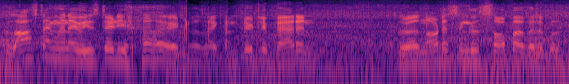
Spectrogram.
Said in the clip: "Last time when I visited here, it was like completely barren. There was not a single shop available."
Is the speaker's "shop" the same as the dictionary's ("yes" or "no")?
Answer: no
